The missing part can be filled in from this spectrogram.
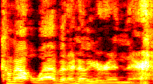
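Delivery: ordinary talk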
